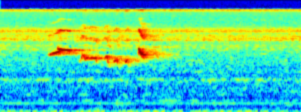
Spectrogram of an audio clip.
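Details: Calm-type Oriental magpie-robin (kacer) singing persistently in display with luxurious fill. A single high whistled phrase, wavering and slurred, lasts about a second over a steady low background hum.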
